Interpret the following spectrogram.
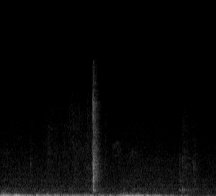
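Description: Low rumbling handling noise near the microphone, with one sharp click about a second in; the rumble fades out near the end.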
